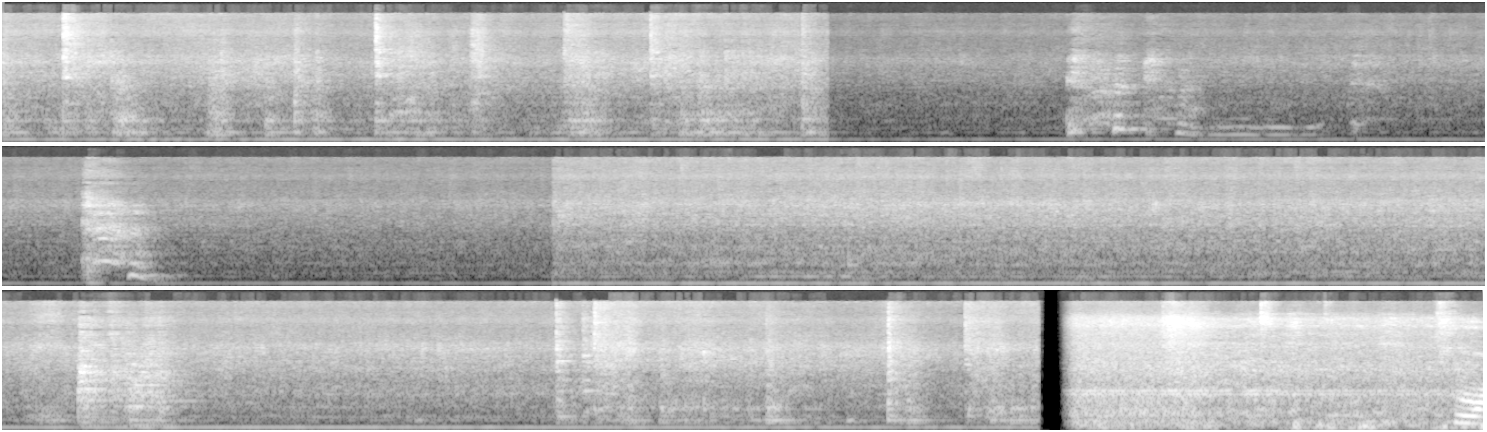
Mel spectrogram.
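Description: Goat meat being stir-fried with spices in a wok: intermittent scraping and a low sizzle, close by, broken by quiet pauses and a brief cough-like sound.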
